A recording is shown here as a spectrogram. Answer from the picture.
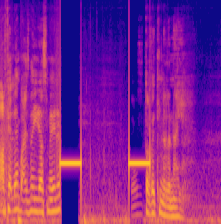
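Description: Two broadcast censor bleeps cut into speech, each a loud, steady, half-second tone, about a second and a half apart, blanking out words.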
